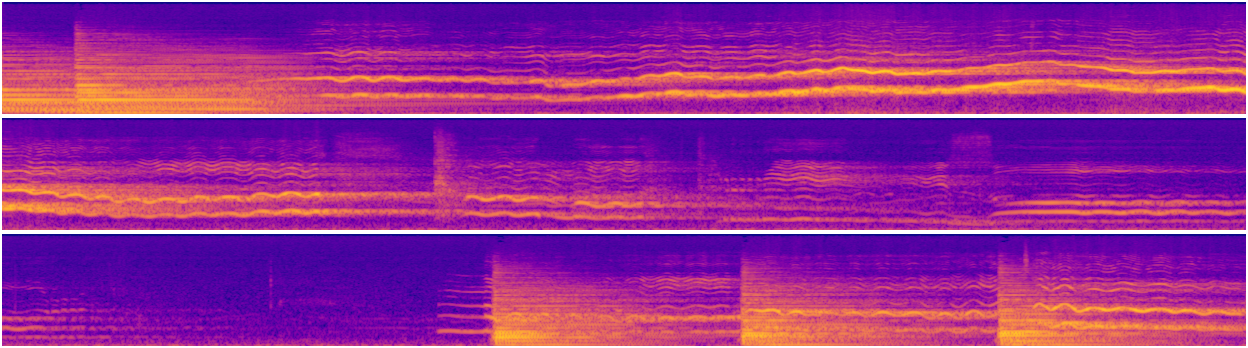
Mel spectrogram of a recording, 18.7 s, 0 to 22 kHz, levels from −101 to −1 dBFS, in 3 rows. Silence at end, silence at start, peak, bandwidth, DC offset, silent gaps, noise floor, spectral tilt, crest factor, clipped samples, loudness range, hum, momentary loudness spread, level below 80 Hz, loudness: 0 s; 0 s; -4 dBFS; 19.5 kHz; under 0.1%; none; -55 dBFS; -5.5 dB/octave; 16 dB; under 0.1%; 22 LU; none; 20 LU; -40 dBFS; -19 LUFS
